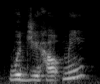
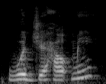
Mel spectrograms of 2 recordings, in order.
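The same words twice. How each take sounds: The two takes are said the same way.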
